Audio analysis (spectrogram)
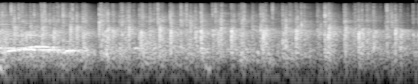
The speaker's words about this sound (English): Big round of applause.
